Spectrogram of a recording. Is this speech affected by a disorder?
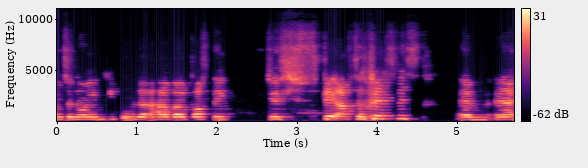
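Yes: cerebral palsy.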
